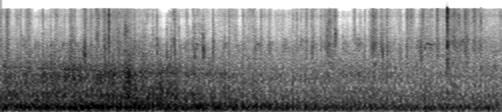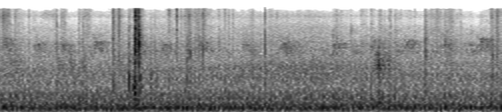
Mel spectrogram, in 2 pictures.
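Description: Thin paper being folded and creased by hand, with rustling, light crinkling and scattered small clicks, loudest in the first couple of seconds. One sharp click about six seconds in.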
